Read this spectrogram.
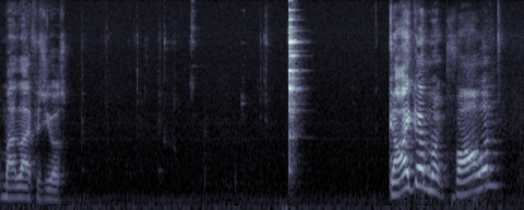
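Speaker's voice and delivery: talking with mouth full. Listing wished-for comic shows while eating, talking with mouth full. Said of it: "I said that with my mouth full".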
